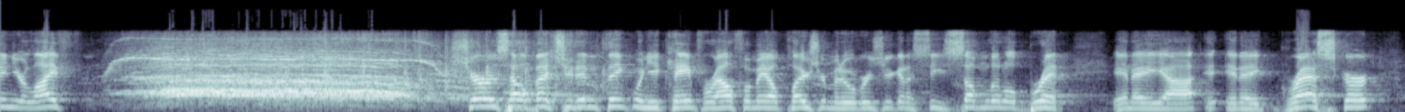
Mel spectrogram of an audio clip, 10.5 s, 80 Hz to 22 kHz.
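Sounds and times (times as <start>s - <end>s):
speech: 0.0s - 1.2s, 3.5s - 10.5s
live audience cheering: 0.7s - 4.8s.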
